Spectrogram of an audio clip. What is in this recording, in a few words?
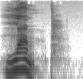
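"lamp" British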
